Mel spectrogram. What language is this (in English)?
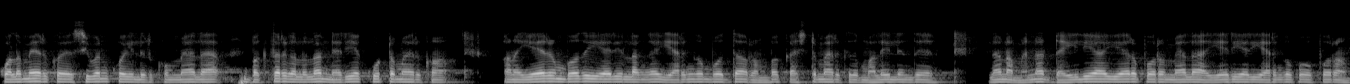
Tamil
